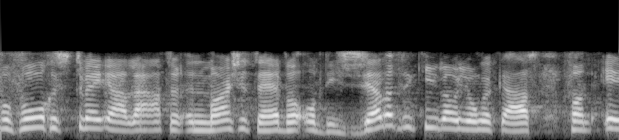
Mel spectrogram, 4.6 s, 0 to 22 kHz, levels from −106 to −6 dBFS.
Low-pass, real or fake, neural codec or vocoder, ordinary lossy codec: 5.4 kHz; fake; vocoder, 22.05 kHz, 80 mel bands, HiFi-GAN; none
